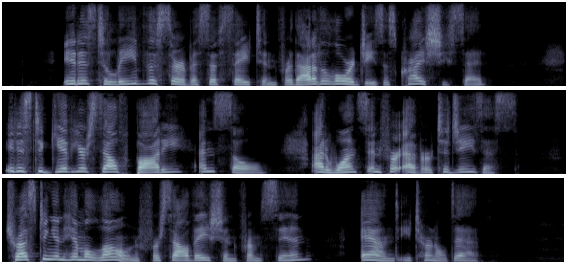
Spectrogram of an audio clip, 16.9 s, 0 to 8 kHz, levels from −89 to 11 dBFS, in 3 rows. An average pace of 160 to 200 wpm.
No: average, 150 wpm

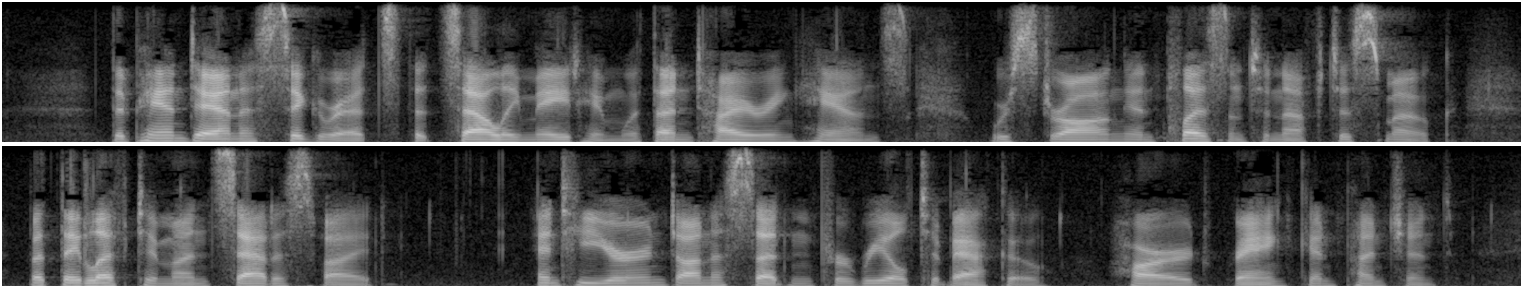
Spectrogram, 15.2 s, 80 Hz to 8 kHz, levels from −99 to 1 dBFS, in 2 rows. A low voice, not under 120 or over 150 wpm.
Yes: low, 130 Hz; average, 140 wpm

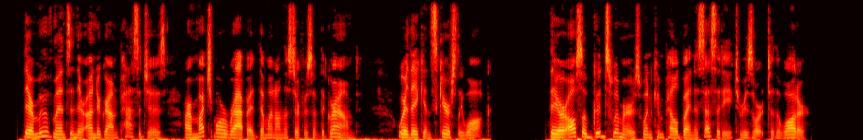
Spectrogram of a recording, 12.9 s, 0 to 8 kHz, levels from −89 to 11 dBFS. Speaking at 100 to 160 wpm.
No: average, 170 wpm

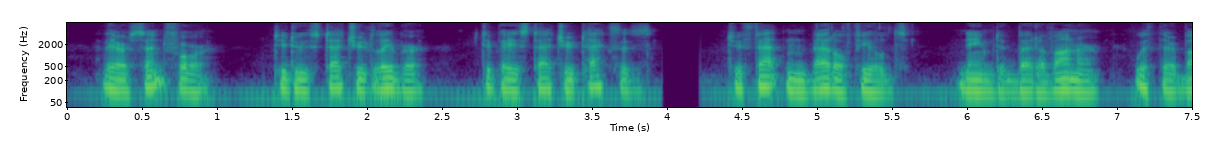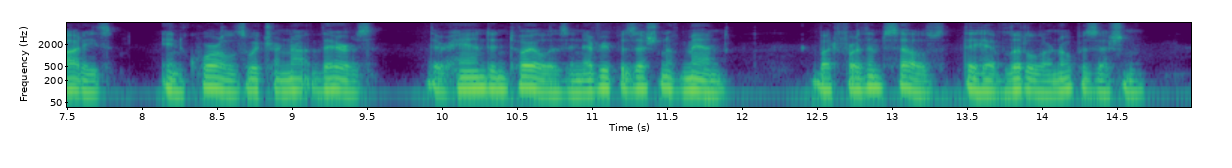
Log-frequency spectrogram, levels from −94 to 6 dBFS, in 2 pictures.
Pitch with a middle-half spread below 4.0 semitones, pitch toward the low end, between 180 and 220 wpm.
Yes: average, 2.8 semitones; low, 105 Hz; average, 190 wpm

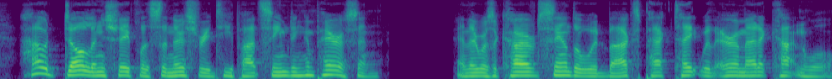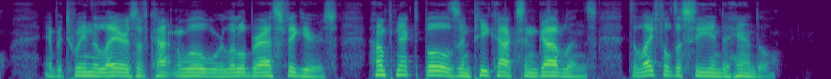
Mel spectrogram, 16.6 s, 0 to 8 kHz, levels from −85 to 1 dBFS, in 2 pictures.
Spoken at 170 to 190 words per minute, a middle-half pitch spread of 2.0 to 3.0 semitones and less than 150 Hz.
Yes: average, 175 wpm; narrow, 2.5 semitones; medium, 140 Hz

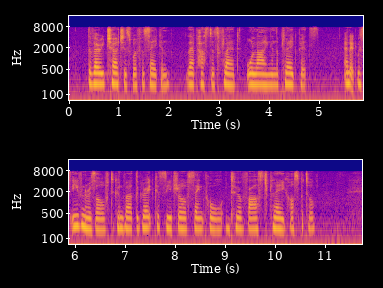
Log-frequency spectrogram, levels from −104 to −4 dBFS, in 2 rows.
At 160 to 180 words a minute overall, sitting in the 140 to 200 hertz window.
Yes: average, 165 wpm; medium, 185 Hz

